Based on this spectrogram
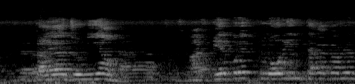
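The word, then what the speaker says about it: diazonium: অ্যামোনিয়াম chloride ঠিক আছে ওকে তাহলে আমরা উচ্চারণ করব ডায়াজোনিয়াম ডায়াজোনিয়াম আর এরপরে ক্লোরিন থাকার কারণে নাম কি ক্লোরাইড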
